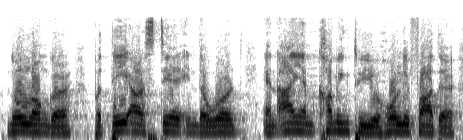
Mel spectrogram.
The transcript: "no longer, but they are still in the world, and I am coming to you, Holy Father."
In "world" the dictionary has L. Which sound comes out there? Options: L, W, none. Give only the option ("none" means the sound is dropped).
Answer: none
